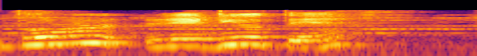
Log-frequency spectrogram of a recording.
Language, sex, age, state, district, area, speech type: Bengali, female, 18-30, West Bengal, Dakshin Dinajpur, urban, spontaneous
